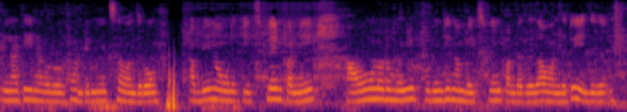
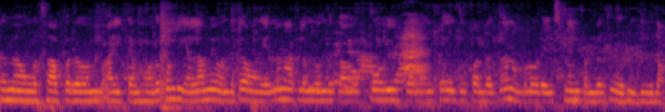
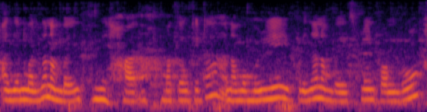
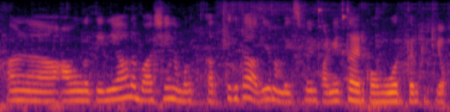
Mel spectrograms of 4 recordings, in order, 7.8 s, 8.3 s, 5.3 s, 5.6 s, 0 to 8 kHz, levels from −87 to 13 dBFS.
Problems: constant background noise, background conversations at intervals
